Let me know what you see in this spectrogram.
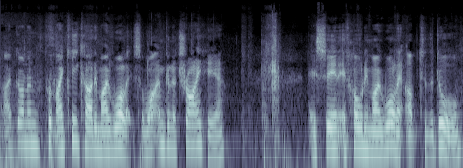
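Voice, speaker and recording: A man chatting casually on a road trip vlog, relaxed and full of fillers. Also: on the high side, moderate pace. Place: outdoors and in a car, on the road. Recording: outdoor background noise.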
